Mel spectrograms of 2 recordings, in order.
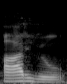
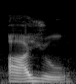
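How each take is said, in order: Both takes have the same delivery.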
